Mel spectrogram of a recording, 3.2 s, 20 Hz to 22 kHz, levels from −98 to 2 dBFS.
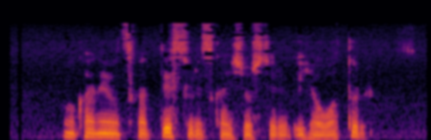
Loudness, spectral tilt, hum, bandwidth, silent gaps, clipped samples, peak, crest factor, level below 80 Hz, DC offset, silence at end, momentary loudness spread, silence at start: -30 LUFS; -5.5 dB/octave; none; 11.5 kHz; none; under 0.1%; -10 dBFS; 20 dB; -54 dBFS; under 0.1%; 0.5 s; 8 LU; 0.45 s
